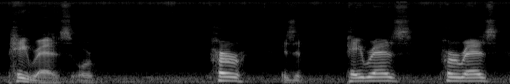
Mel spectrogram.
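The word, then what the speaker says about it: Pérez: Perez, like I said, it's an emphasis on the first E, he says.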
